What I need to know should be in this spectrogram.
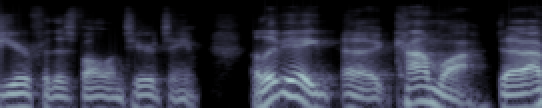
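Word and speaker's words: Olivier Nkamhoua: And I think the guy who could step up and have a huge year for this Volunteer team, Olivier Kamwa, did I pronounce that right?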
